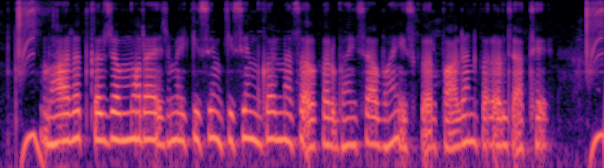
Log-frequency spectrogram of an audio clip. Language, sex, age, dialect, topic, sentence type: Chhattisgarhi, female, 18-24, Northern/Bhandar, agriculture, statement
